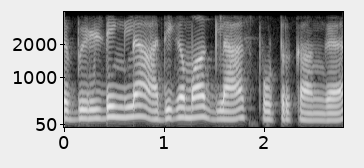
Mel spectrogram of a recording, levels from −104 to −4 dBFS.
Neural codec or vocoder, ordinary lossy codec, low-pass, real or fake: none; none; 3.6 kHz; real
